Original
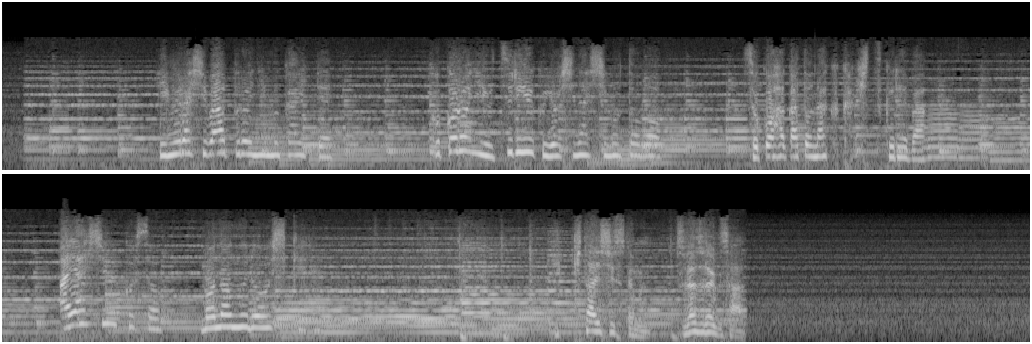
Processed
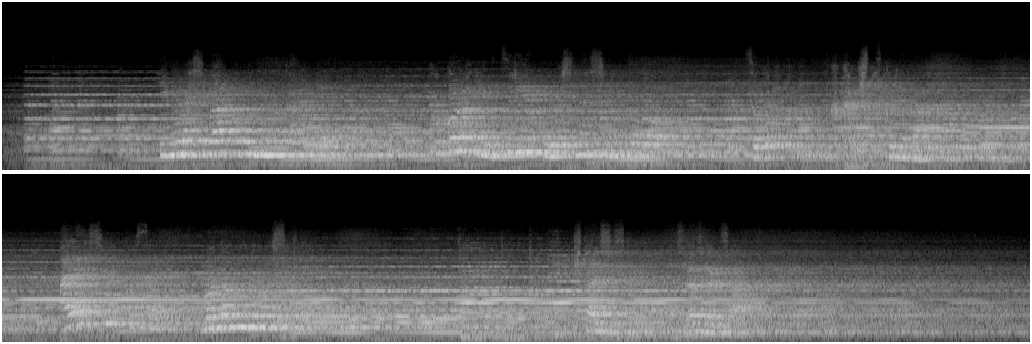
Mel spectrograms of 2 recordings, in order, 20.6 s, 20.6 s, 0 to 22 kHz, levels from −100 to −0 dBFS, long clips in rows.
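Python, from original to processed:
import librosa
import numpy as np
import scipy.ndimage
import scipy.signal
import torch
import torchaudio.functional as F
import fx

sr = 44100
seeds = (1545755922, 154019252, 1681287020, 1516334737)

y = scipy.signal.sosfilt(scipy.signal.butter(2, 1500.0, 'lowpass', fs=sr, output='sos'), x)
y = fx.over_compress(y, sr, threshold_db=-34.0, ratio=-1.0, at=(7.66, 8.85))
y = fx.echo_diffused(y, sr, ms=807, feedback_pct=68, wet_db=-9.5)
y = fx.rev_spring(y, sr, rt60_s=2.0, pass_ms=(38, 55), chirp_ms=75, drr_db=-4.0)
y = F.gain(torch.from_numpy(y), -6.0).numpy()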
